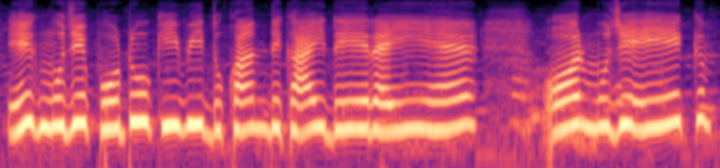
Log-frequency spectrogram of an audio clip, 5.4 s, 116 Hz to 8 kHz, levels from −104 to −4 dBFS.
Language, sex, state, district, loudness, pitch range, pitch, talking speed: Hindi, male, Madhya Pradesh, Bhopal, -11 LUFS, 310-350 Hz, 330 Hz, 145 wpm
